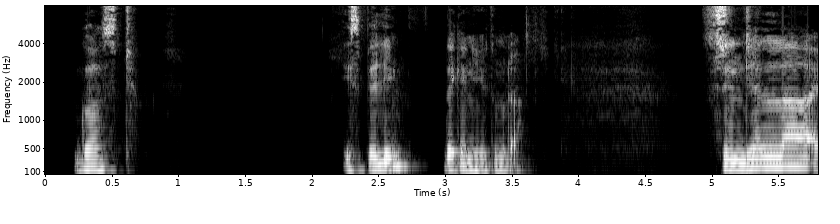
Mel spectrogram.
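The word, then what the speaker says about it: Cinderella: সিন্ড্রেলা, এটা এরকমই British উচ্চারণ।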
